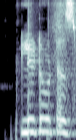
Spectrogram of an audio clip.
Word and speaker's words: litotes: और लिटोटस भी बोलते हैं, क्या कहते हैं म्यूसिस को, लिटोटस।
